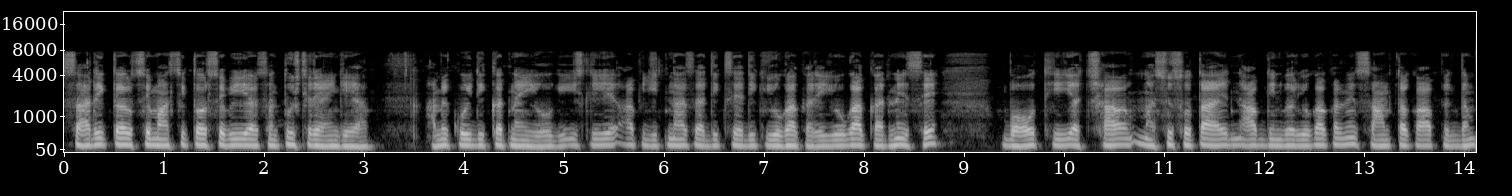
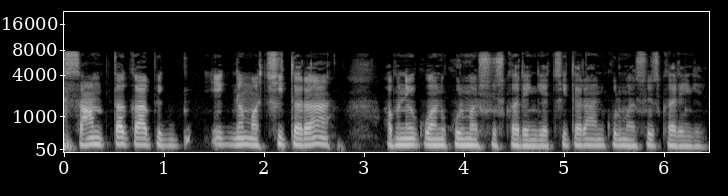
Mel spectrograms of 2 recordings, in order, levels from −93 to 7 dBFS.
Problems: none marked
